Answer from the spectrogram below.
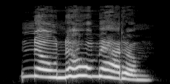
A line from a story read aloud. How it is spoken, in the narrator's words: cried the poor clerk of the kitchen, all in tears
